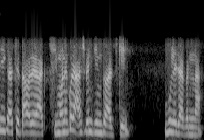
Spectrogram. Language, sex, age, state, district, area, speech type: Bengali, female, 18-30, West Bengal, Bankura, urban, conversation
